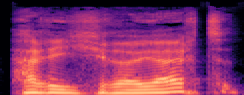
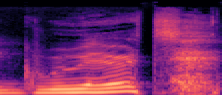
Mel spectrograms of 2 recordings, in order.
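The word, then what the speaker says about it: Gruyaert: I like flicking through Harry Gruyert, to pronounce it properly, or Harry Gruyert, to say it in English.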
